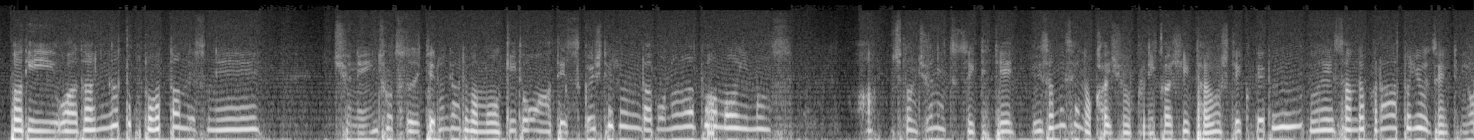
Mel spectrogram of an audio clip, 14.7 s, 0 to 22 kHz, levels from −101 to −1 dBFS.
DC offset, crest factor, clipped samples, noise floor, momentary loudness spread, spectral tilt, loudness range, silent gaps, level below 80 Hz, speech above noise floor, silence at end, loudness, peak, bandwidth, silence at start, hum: under 0.1%; 18 dB; under 0.1%; -49 dBFS; 11 LU; -7.5 dB/octave; 4 LU; none; -28 dBFS; 31 dB; 0 s; -19 LUFS; 0 dBFS; 12.5 kHz; 0.1 s; none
